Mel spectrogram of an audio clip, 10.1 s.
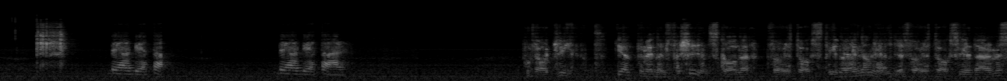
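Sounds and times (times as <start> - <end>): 
smartphone camera shutter photographing a sheet of paper: 0.4 - 0.7
speech: 1.2 - 1.8, 2.8 - 3.6, 5.2 - 10.0.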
